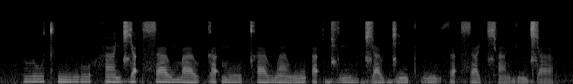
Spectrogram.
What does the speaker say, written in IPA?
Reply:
lo˦tʰĩ˨ŋo˦ hã˨d͡ʑä˦ʔ sʰa˦ʊ̯ma˨ʊ̯ ɡä˦ʔmo˨ kʰa˦ʊ̯wã˨wũ˦ʔä˦ʔ d͡ʑṵ˦˨nu˨d͡ʑa˦ʊ̯d͡ʑĩ˦ pʰṵ˦˨nṵ˦˨θä˦ʔsʰä˨ t͡ɕʰã˨ɡĩ˨d͡ʑä˨

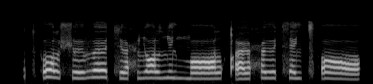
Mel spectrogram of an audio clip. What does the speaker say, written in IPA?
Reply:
t͡sʼolˠ ʃøvœː t͡søħʎɔːlˠʎilʲ ŋɔːlˠ qʼøħʏːt͡sɛlʲt͡sʼɔː

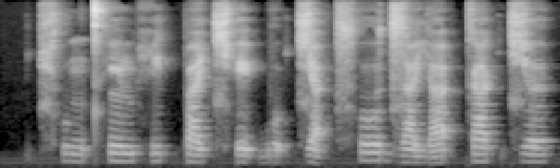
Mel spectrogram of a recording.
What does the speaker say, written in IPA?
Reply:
t͡ɕʰu˧ŋt̪ʰẽ˦mhi˦t̚ pa˧t͡ɕʰe˨ʔbo˨ʔt͡ɕa˨ʔ t͡sʰo˦d͡za˨˩ja˦ʔ ka˦k̚t͡ɕə˦

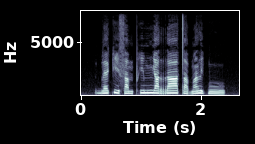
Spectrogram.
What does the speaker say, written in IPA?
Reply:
bɛ˨˦ki˨sa˨m pʰi˦mɲa˦˨ raː˦ta˨ bã˦li˨k͡puː˨

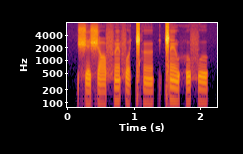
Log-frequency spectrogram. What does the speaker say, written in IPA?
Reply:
ʃɛ˨ ʃɑ˨ fɛ̃˦fʌ˨ ǁʰə̃˦ | ǁɛ̃˦˨u̯hʊ˦ fʊ˦

